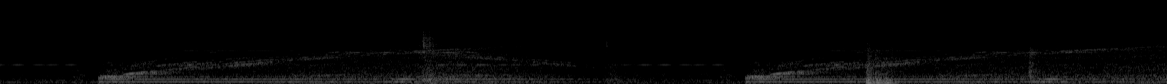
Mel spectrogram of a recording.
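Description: A machine starts up with a low hum and a rising whine.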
